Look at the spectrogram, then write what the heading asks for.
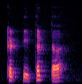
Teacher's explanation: you're switching your tongue rapidly back and forth between retroflex position and dental position.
